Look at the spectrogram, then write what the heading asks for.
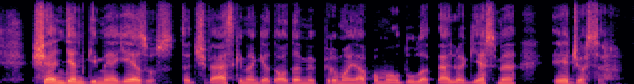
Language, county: Lithuanian, Vilnius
